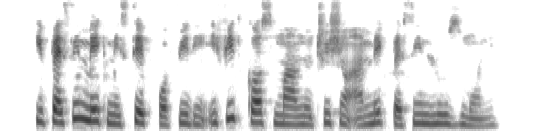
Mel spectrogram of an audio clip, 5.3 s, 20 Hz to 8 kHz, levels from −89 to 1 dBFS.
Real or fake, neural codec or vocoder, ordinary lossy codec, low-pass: real; none; none; none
